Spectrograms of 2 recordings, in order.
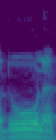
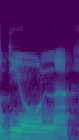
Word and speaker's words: Dune: noi anche perché ci ci piace la pronuncia Dune perché è anche quella più evocativa Insomma c'è tutto il discorso sono su come chiamarlo però gli inglesi gli americani lo chiameranno diun Però noi qua esattamente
